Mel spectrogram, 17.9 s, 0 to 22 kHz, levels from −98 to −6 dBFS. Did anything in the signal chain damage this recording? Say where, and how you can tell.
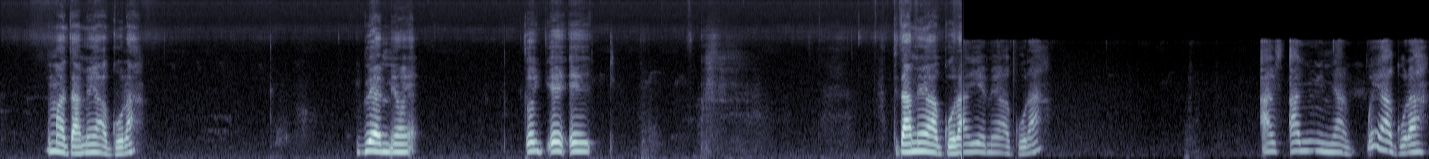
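Yes. At 12.01 s the input was likely switched to a poorer device, at the driver or device-selection stage. A gap of about 20 ms marks the change, and from there to the end the speech sits roughly 10 dB lower and carries a new noise floor some 40 dB down. Nothing is present above 7.6 kHz, so the speech turns dull and boxy because the replacement device passes a narrower band with its own tone.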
